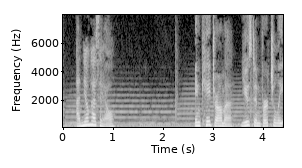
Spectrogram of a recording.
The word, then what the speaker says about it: 안녕하세요: The an-ha is often aspirated, like a soft H sound where you breathe out. Don't make it a harsh H. The part flows smoothly, almost like "hey-seo."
